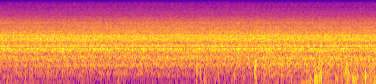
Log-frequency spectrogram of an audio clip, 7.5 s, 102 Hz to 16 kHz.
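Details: 2005 Holden VZ Crewman, 3.6L Alloytec V6: rough idle around 950–970 rpm with uneven stumbles in exhaust beat; one cylinder misfiring, traced by pulling coils to a faulty coil pack, before replacement.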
